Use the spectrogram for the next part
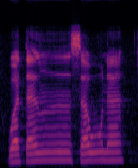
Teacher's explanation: Wa tansawna, nun mati bertemu dengan sin, hukumnya ialah ikhfa hakiki. Bunyinya bercampur antara nun mati dengan bunyi sin.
